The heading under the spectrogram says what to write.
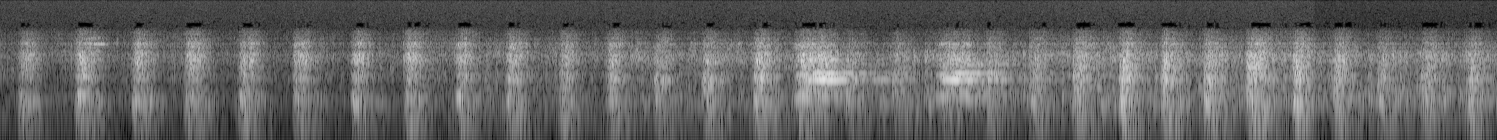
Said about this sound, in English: I get really sick when I think about the train pulling out.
